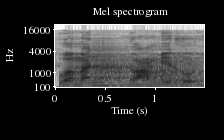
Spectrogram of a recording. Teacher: نون ساکن کے بعد نون آیا ہے، ادغام اور غنہ دونوں ہوں گے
